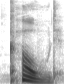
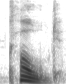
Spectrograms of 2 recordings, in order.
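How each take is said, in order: The two takes are said the same way.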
